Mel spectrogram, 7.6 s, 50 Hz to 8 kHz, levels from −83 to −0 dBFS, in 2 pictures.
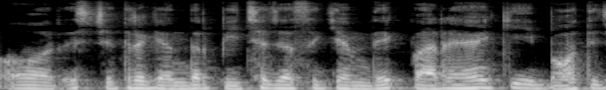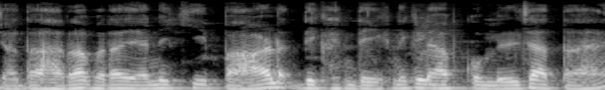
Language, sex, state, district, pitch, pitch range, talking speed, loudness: Hindi, male, Uttarakhand, Tehri Garhwal, 115 Hz, 110-125 Hz, 220 wpm, -18 LUFS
